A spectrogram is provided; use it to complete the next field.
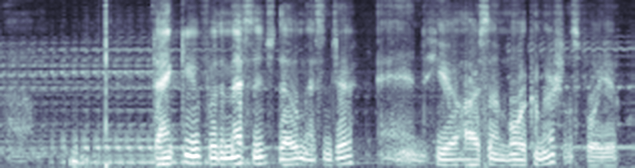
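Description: A man with a fairly low-pitched voice talks at a fairly slow pace over music in the background. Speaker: radio DJ. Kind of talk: comedic late-night radio DJ patter, deadpan jokes between songs. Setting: radio station broadcast.

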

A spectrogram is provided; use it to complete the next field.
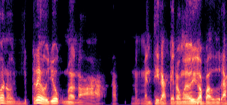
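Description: A man is speaking in a medium pitch. The variation in his pitch is ordinary. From Cuba. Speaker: SAP software developer. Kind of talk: casual interview. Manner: halting, with many repetitions.

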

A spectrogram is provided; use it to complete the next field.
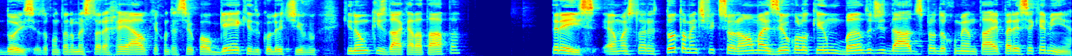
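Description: Very fast speech with ordinary pitch variation on a very clean recording against a silent background. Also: man. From Rio de Janeiro, Brazil. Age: 50s. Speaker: actor and theatre director. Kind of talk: casual interview chat. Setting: studio.

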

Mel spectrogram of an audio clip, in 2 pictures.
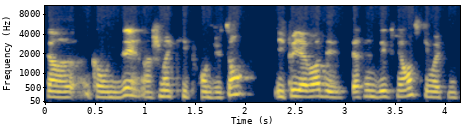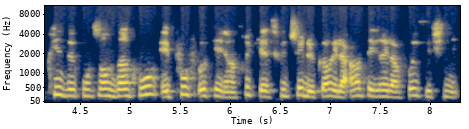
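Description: Her speech moves at a very fast pace. The woman has a fairly high pitch and ordinary pitch variation. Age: 30s. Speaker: therapist and former midwife. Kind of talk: casual interview. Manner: halting, with many fillers.

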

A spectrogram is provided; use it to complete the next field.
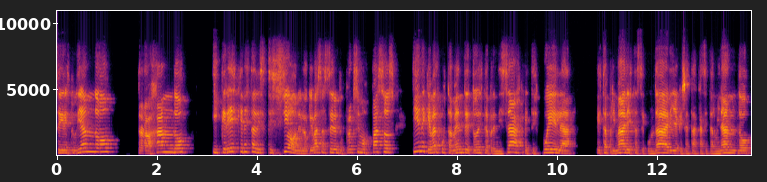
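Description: A woman with a fairly high pitch and an ordinary speaking voice talks at a moderate pace with lively intonation. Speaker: podcast host and moderator. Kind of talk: moderated panel conversation.

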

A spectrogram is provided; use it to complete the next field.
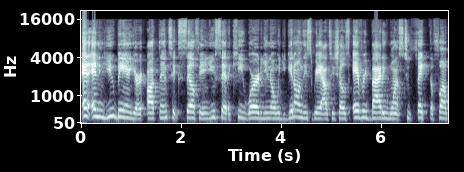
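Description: A woman with a Southern US accent, medium pitch, ordinary pitch variation, a bright, sharp and animated tone, big swings in loudness and a moderate pace. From US South. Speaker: podcast host. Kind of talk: casual chat.

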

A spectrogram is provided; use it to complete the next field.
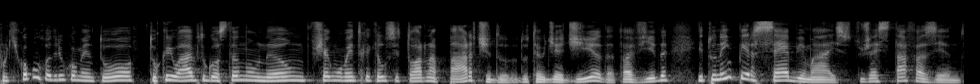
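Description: Here a man speaks at a fairly quick pace. His voice is high and his pitch swings very widely. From Rio Grande do Sul, Brazil (Cachoeirinha). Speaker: chemistry teacher, podcast host. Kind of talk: casual chat.

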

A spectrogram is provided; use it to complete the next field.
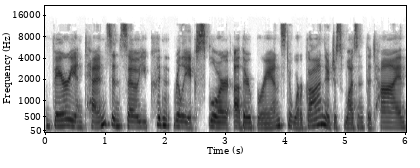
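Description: Over a quiet background, a woman with an American accent has an ordinary speaking voice, a medium pitch and ordinary pitch variation. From Baltimore, Maryland. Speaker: tourism marketing executive. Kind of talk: interview.

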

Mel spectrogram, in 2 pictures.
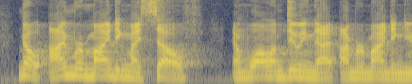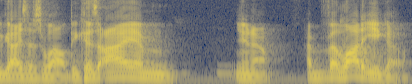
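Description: A man with an American accent and a plain, everyday voice, at a moderate pace and fairly high pitch, with ordinary pitch variation. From United States. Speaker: podcast co-host and Bitcoin commentator. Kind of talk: casual interview.

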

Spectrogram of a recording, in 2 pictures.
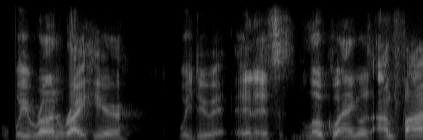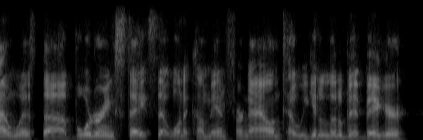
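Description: In an American accent, a man talks at a medium pitch with monotone, flat intonation. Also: moderate pace. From southeastern Ohio, on the Ohio River. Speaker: kayak fishing tournament organizer. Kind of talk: casual interview.

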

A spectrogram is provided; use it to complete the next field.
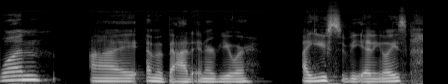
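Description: On a very clean recording with a silent background, a woman speaks with an American accent. She talks at a fairly slow pace with ordinary pitch variation. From US Midwest, small town in Ohio. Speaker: customer success manager. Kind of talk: casual interview chat.

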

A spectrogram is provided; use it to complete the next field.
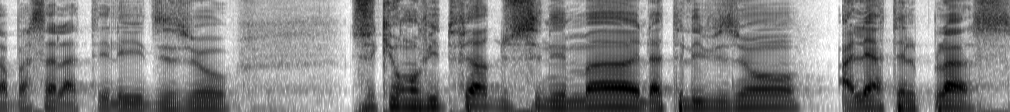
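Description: The recording is very clean with a silent background. A man speaks with ordinary pitch variation. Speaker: actor and comedian. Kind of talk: casual podcast interview.

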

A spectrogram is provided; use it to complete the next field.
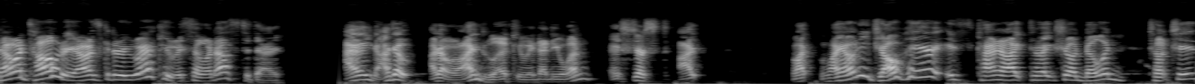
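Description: A put-on character voice with a fairly high pitch moves at a fairly slow pace, broken by long, frequent pauses. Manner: hesitant, awkward, friendly.

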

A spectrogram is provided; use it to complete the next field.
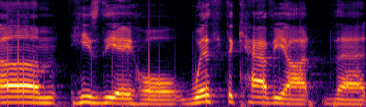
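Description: Pitch moves in an ordinary way as the man talks. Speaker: sports podcast co-host. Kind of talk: casual chat. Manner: laughs a lot.

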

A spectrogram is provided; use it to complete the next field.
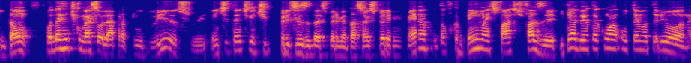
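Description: Talking at a very fast pace, a man uses vocal fry at a fairly high pitch. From Brazil, Goiás. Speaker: poet and writer. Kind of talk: casual interview chat.

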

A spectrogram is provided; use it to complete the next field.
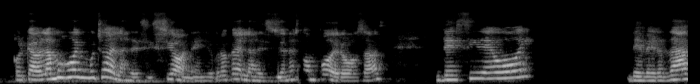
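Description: At a moderate pace, a woman with a fairly high voice lets her pitch swing very widely. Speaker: podcast host. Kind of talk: casual interview chat.

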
